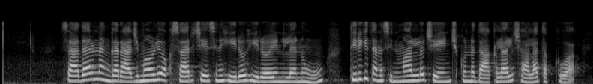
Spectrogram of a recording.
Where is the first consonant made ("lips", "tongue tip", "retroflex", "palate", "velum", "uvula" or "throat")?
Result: tongue tip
